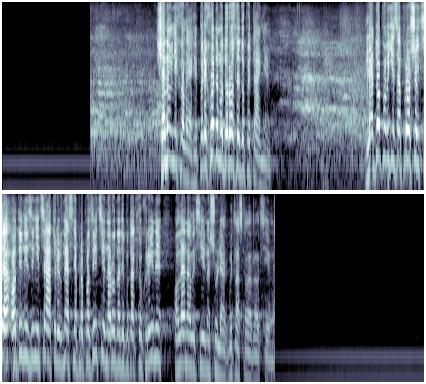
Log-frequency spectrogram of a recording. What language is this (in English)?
Ukrainian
